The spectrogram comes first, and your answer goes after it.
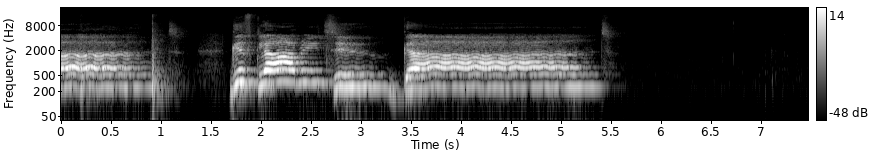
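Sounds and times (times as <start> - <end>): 
soprano gospel choir singing: 0.0 - 5.6.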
